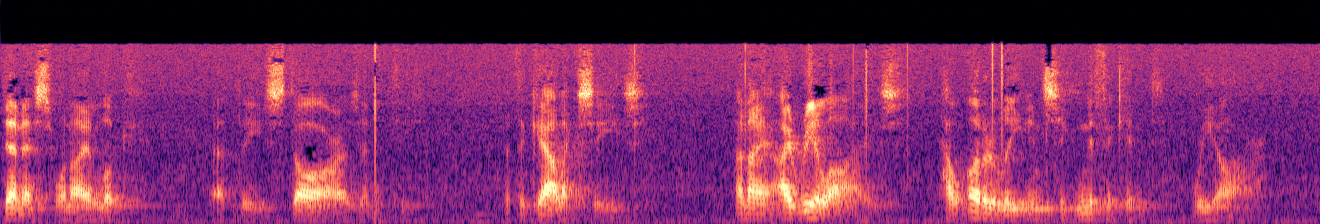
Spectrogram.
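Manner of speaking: mellifluous, beautifully spoken voice. Retelling what a debate guest said about the stars: Carl Sagan's mellifluous voice. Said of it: "in his mellifluous voice".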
